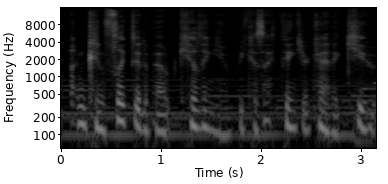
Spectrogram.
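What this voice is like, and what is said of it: Imitates another character's voice. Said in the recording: “I do a pretty good Sela imitation ... You do your Sela impression”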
